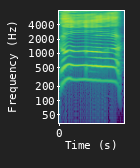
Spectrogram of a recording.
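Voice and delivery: high, loud falsetto oh; mock soul-drained cry. Mock cry of a victim losing his soul, high and loud. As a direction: wail it way up high like your soul is leaving. Highlander takes person's soul.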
